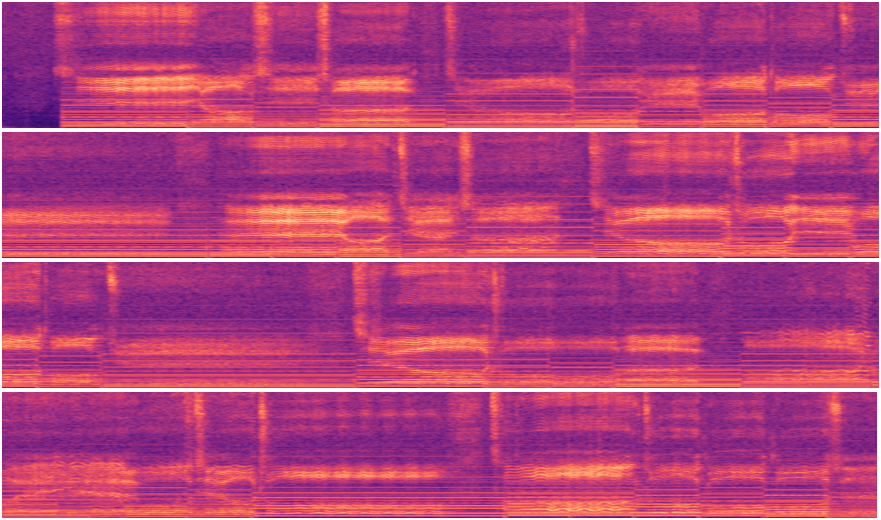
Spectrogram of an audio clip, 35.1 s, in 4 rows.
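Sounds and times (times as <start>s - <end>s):
solo singing fourth voice: 0.5s - 35.0s.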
